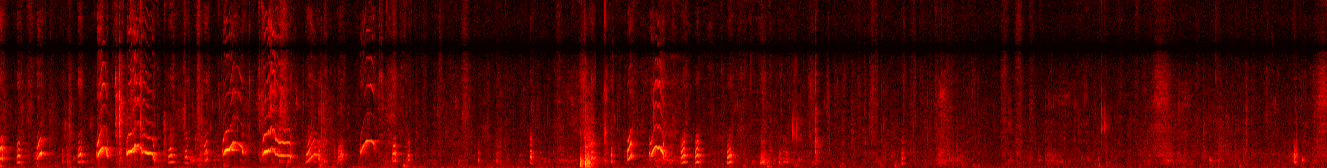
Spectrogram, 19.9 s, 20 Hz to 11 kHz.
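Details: Rhodesian Ridgeback puppies from one litter, 14 days old, with their mother: a busy run of high, wavering whimpers and squeals in the first half, then quieter scattered squeaks and faint rustling.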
